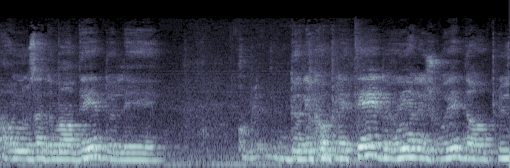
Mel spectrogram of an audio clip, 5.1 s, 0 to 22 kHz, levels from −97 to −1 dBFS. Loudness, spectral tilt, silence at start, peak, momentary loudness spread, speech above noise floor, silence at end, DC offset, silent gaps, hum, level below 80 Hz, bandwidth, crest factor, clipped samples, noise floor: -23 LUFS; -7 dB/octave; 0 s; -8 dBFS; 15 LU; 22 dB; 0 s; under 0.1%; none; none; -48 dBFS; 12.5 kHz; 16 dB; under 0.1%; -43 dBFS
